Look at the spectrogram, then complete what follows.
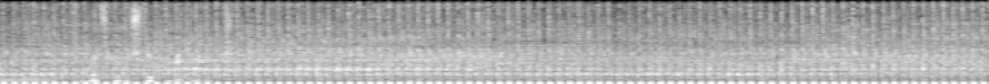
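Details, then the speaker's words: Aprilia motorcycle engine, first start after install, carburetors: crisp evenly spaced exhaust pulses at steady idle, no misses; some smoke from exhaust pipe sealer; normal running. "And that, ladies and gentlemen, is the sound of success."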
